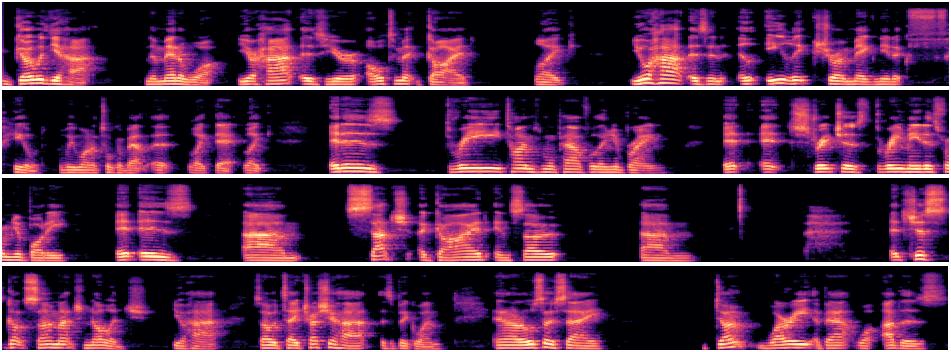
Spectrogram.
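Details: Adult male film director from New Zealand, a self-described proud person who stutters, heard in podcast interview speech: stuttering.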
